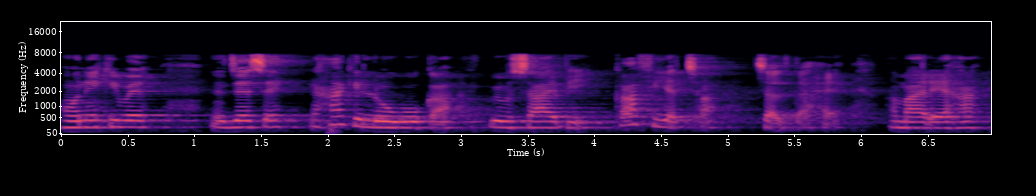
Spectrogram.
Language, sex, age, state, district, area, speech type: Hindi, male, 60+, Uttar Pradesh, Sonbhadra, rural, spontaneous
